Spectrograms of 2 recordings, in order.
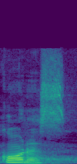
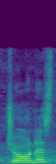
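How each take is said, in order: First: The word begins with a k sound. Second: The word begins with a ch sound. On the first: It is the proper pronunciation. The speaker calls it right. "लेकिन इसका उच्चारण होगा कॉरस" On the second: It is read the way it is spelled. The speaker calls it wrong. "हमें जो दिखाई दे रहा है वो चौरस दिख रहा है"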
